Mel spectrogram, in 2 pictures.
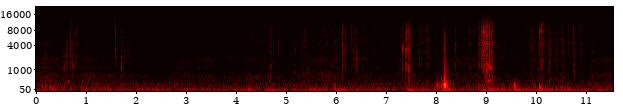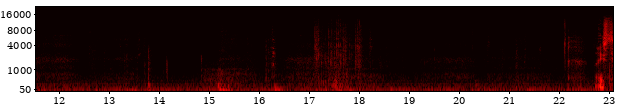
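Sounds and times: foil wrapper ripping and crinkling: 7.3s - 10.9s, 17.1s - 18.3s.

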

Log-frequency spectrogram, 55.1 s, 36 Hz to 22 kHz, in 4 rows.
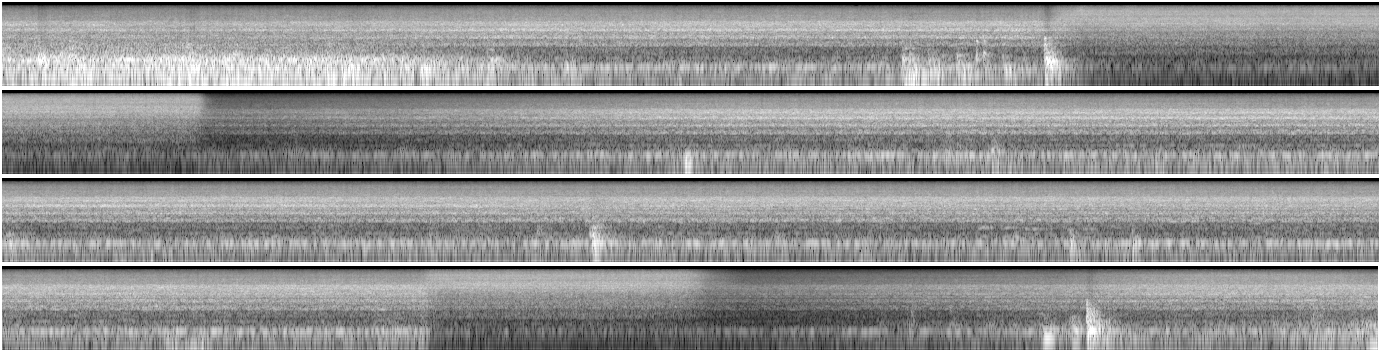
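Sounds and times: steam hissing from safety valve: 0.0s - 55.0s.

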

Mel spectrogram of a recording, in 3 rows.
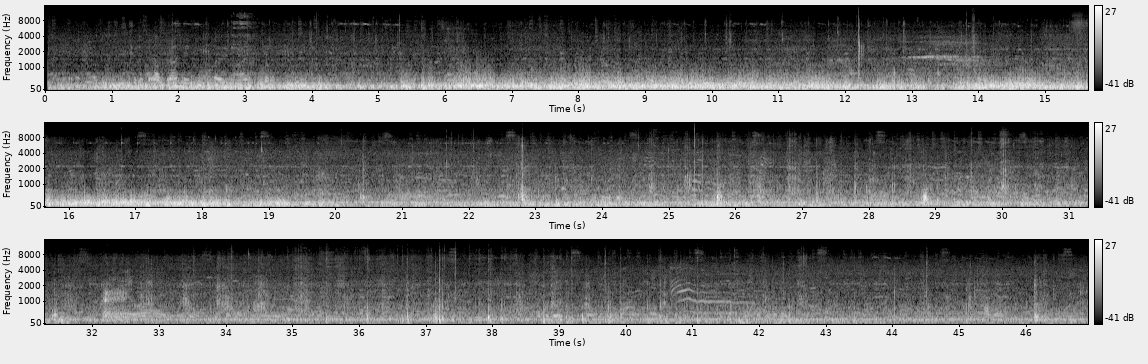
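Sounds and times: hoofbeats on sand: 13.9s - 44.2s
steady hum: 17.4s - 46.9s.

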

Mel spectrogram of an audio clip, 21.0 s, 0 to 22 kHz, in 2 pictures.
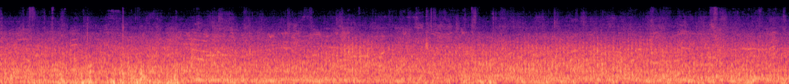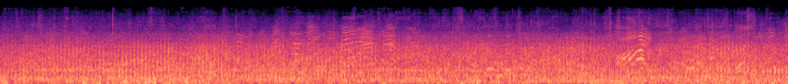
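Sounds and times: continuous low drone: 0.0s - 21.0s
crowd murmur: 0.0s - 21.0s.

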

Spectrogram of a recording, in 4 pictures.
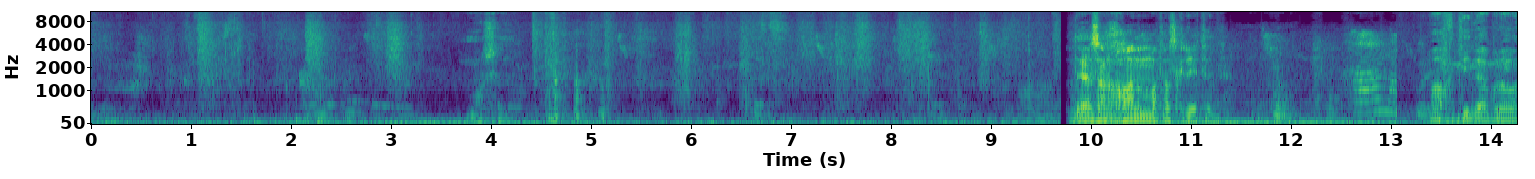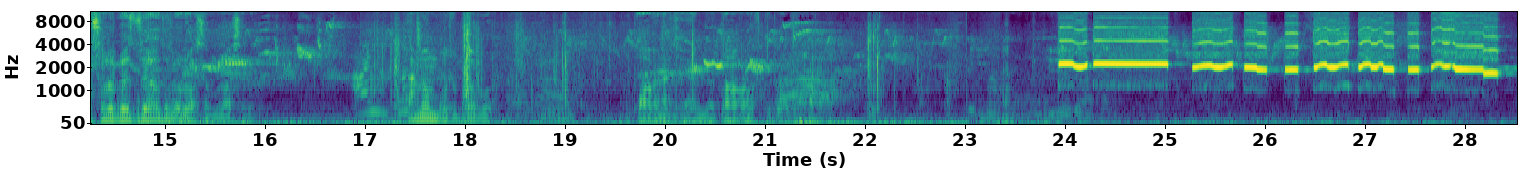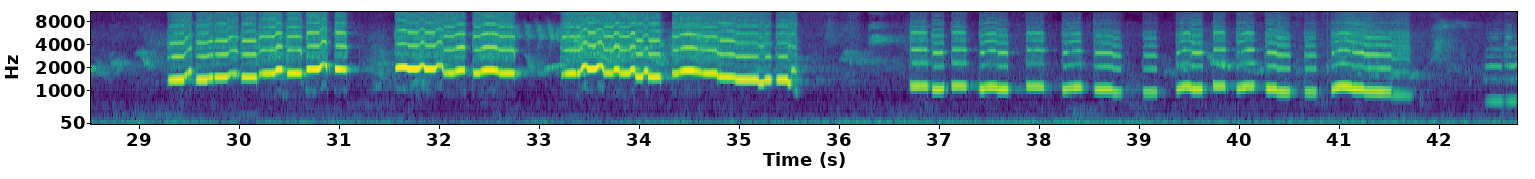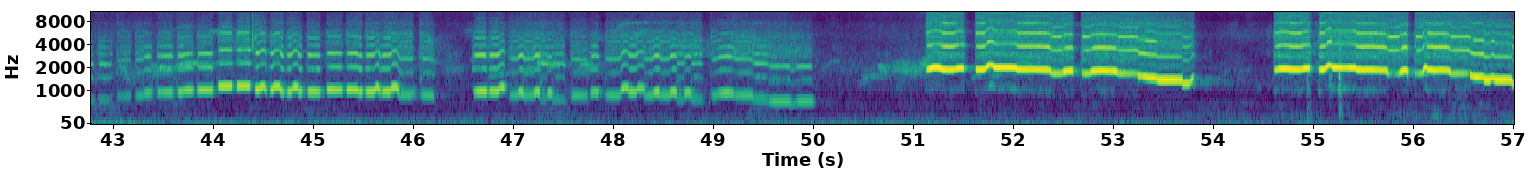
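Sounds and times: wooden pipe folk melody: 23.9s - 35.8s, 36.6s - 50.2s, 51.1s - 53.9s, 54.6s - 57.0s.

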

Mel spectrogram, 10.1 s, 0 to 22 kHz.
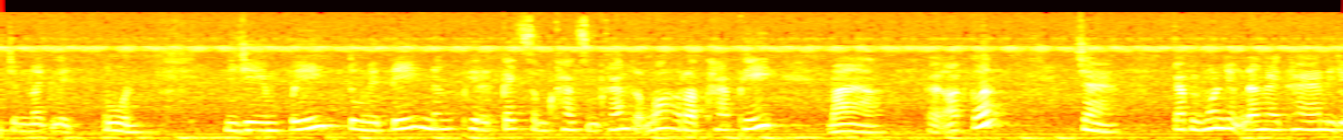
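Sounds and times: person speaking: 0.1s - 10.0s.

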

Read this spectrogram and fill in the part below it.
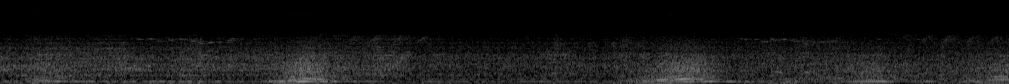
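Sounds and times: vehicle engine running at low speed: 0.0s - 10.0s.

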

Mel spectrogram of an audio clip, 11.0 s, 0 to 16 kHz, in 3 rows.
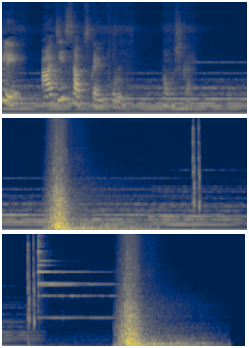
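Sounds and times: background music: 0.0s - 10.2s
loud whoosh: 4.3s - 5.4s, 9.1s - 10.7s
bright ding: 7.8s - 9.5s.

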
